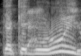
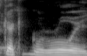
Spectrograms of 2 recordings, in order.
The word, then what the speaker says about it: Kakegurui: I think it's Kakegurui. You gotta pronounce the last U.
